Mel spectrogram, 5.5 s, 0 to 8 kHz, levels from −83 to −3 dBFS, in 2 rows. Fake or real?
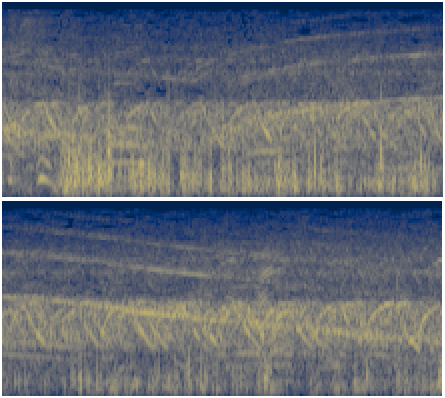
real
